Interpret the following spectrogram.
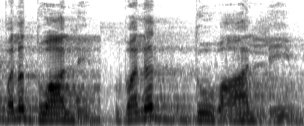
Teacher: واو الف کا اضافہ ہوتا ہے بیچ میں، جو کہ غلط ہے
